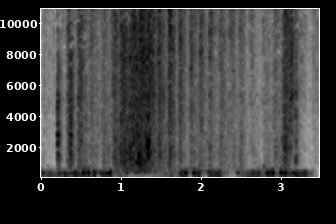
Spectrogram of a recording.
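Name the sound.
pigeon cooing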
